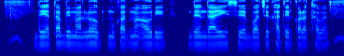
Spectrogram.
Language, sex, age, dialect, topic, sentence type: Bhojpuri, male, 18-24, Northern, banking, statement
